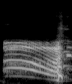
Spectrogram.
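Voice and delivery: high-pitched cry of dismay; mock anguished wail. Retelling the manager's reveal, mock dismayed wail. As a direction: let out a high, exasperated "oh".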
